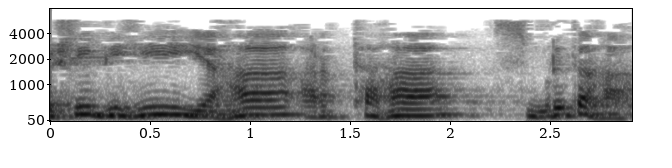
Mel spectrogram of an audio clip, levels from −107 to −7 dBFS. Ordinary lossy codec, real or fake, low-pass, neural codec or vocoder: MP3, 24 kbps; real; 7.2 kHz; none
